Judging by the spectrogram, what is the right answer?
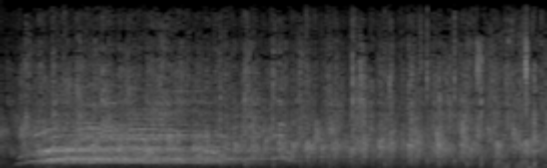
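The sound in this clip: An audience welcomes a guest with loud applause and cheering. The clapping swells quickly, whoops and shouts rise over it, and then it settles into sustained clapping that tapers slightly.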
